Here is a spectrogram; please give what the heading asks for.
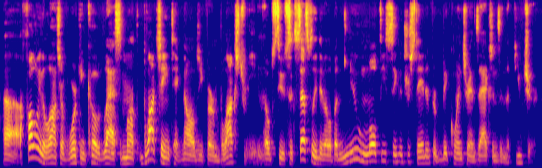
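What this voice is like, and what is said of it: Announcer-style radio voice. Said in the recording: “this is my radio voice”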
